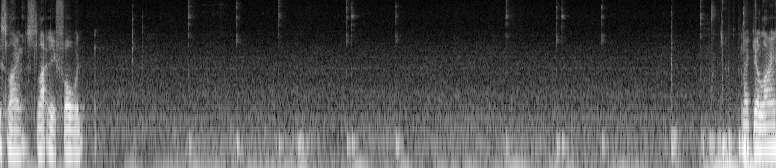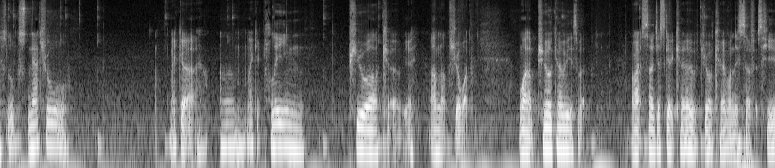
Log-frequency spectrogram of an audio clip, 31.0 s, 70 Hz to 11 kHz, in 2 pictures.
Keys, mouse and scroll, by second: 5.9-6.9 scroll down 1, 6.9-10.2 drag, 14.1 scroll up 1, 14.6 shift+middle click, 15.6-22.3 drag, 27.3 scroll up 1, 28.3 click, 30.3-31.0 shift+drag.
